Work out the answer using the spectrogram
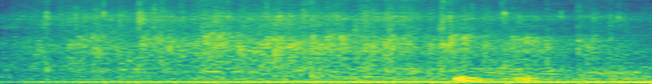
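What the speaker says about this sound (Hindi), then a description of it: "और जोरदार तालियां" Loud, steady applause from a large crowd filling the whole stretch, with a low hum underneath and a voice briefly audible.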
